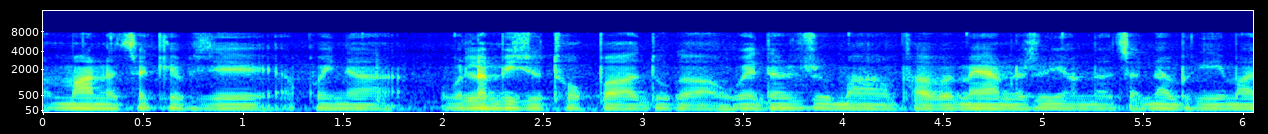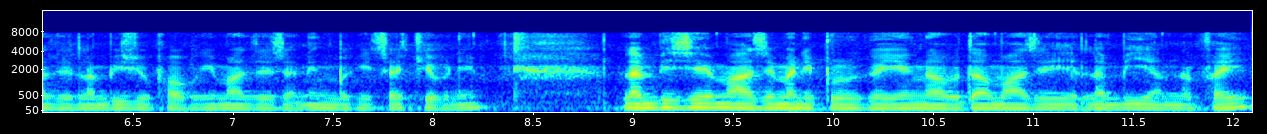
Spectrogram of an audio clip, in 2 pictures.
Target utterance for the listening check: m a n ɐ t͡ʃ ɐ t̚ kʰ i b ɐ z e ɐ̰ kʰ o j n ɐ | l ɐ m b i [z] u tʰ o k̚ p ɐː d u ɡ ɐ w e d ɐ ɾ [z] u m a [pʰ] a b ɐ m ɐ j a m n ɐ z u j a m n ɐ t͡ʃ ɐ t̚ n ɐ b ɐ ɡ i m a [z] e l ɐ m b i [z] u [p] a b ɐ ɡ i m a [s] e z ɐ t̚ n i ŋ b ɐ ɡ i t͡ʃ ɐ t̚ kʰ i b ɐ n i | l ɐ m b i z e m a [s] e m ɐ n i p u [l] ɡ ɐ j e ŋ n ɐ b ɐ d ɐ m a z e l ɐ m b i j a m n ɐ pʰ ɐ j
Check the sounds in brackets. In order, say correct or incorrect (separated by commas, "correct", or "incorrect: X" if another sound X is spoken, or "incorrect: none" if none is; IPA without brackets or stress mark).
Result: correct, correct, correct, correct, correct, incorrect: pʰ, incorrect: z, incorrect: z, incorrect: ɾ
